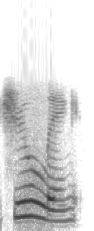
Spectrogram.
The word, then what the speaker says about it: Juuling: Juuling, spelled J-U-U-L, and it's pronounced Juuling, J-U-L-L is the name of the product,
